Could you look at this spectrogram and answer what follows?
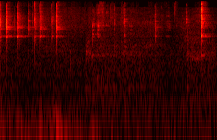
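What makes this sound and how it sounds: A brass fish-shaped ashtray bought at an antique shop in Oregon is tapped repeatedly. It gives short, bright metallic clinks with a faint ringing tone: a quick cluster early on, sparser taps after, and one sharper clink near the end.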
